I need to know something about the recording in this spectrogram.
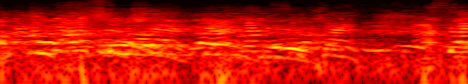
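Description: Several people talking at once: overlapping voices and chatter, no single speaker clear.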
